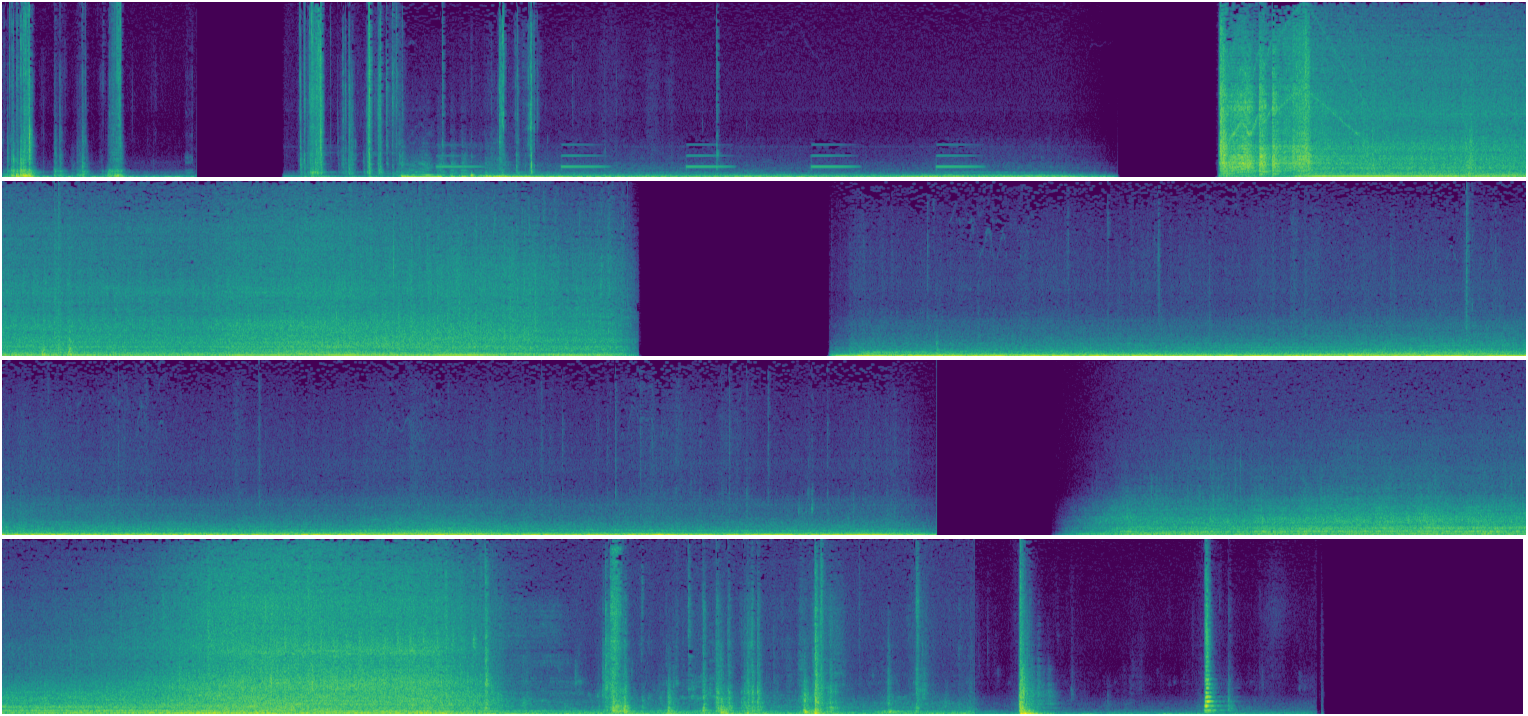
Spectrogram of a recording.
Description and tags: jf Automobile Sequence-Nissan Xterra
An automobile sequence, Nissan: door, keys, beeps, ignition, gear, driving away, driving, arrival, stop, e-brake, door open, door close, alarm beep.
ignition, alarm-beep, gear, arrival, beeps, alarm, driving, car, automobile, emergency-brake, xterra, stop, nissan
